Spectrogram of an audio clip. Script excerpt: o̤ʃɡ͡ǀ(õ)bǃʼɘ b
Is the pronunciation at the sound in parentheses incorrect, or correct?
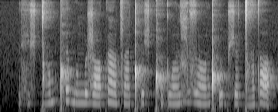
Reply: incorrect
